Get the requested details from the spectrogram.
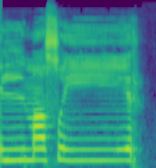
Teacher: کلمت المصیر میں حرف الصاد کو موٹی آواز میں پڑھیں گے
